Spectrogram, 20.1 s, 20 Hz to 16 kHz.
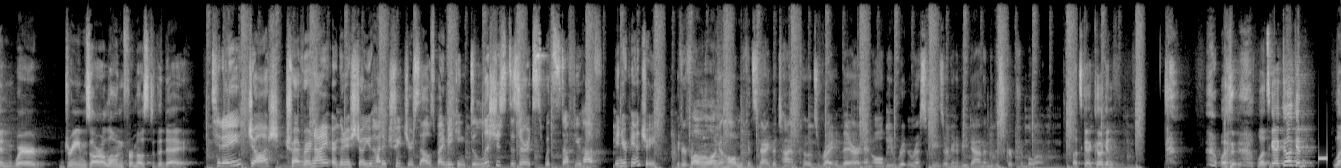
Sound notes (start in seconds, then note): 18.1 laughs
